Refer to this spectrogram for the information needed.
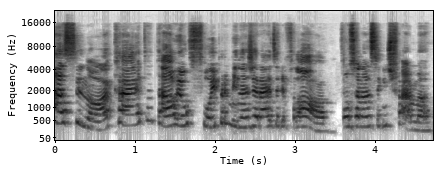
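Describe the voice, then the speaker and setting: A woman speaks in a high pitch at a moderate pace. Her pitch swings very widely. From Brazil, Campinas (São Paulo state). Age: 20s. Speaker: advertising professional. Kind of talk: podcast interview. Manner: talkative.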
